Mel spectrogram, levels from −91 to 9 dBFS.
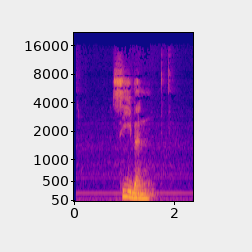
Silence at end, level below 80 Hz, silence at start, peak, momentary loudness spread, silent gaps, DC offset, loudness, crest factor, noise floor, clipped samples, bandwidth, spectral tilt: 0.8 s; -46 dBFS; 0.8 s; -2 dBFS; 24 LU; none; under 0.1%; -15 LUFS; 18 dB; -50 dBFS; under 0.1%; 15 kHz; -4.5 dB/octave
